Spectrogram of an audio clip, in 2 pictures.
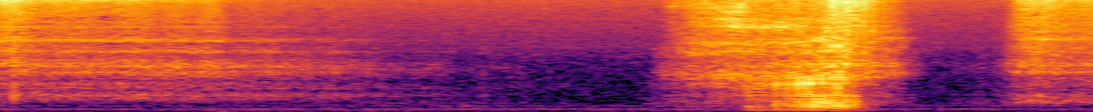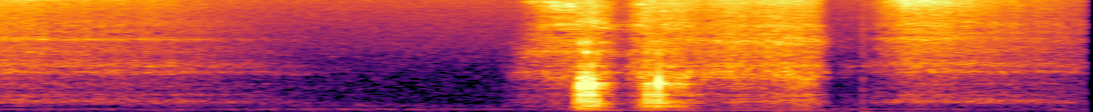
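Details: Snoring during sleep: quiet breathing with two louder, rough, snorting snores in a quiet room.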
